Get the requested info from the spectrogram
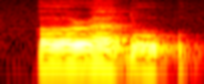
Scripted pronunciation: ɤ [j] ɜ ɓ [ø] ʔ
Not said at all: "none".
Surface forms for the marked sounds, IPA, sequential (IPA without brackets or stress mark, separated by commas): ɹ, u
